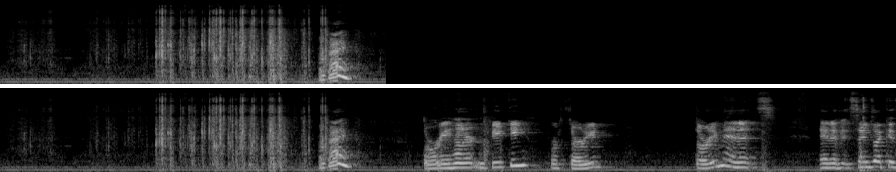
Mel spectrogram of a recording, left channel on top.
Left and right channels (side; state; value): left; drops out; at 3.9 s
